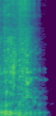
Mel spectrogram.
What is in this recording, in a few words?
Zombie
